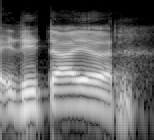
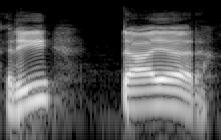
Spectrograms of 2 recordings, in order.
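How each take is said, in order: First: Said in the usual way. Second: रिटायर slowly broken as री, then टायर; split syllables. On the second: Shown as a demonstration. Teacher breaking retire up for learners, slow split syllables. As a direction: draw out री, pause, then say टायर.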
